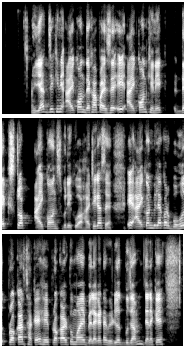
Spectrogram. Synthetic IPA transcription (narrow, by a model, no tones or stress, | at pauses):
ijatzikʰiniʔajkɔnd̪ɛkʰapajs̬ɛʔejʔajkɔnkʰinik̚ | ɖɛksʈɔp̚a̰jkɔnsbulikʊwa̰ɦɔjtʰikasɛejʔajkɔnbilakɔɹboɦut̚pɹɔkaɹt̪ʰakɛxejpɹɔkaɹʈʊmɔjbɛlaɡɛʈabʱiɖijot̚buzamzɛnɛkɛ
